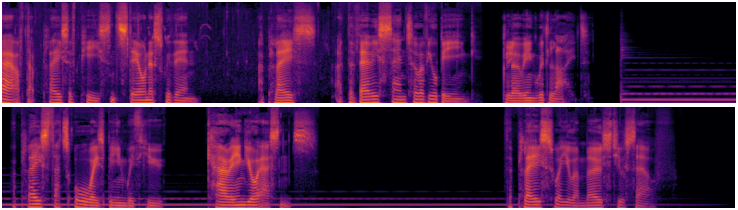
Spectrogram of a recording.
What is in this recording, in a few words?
guided meditation; spiritual-attunement-and-light-body-activation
